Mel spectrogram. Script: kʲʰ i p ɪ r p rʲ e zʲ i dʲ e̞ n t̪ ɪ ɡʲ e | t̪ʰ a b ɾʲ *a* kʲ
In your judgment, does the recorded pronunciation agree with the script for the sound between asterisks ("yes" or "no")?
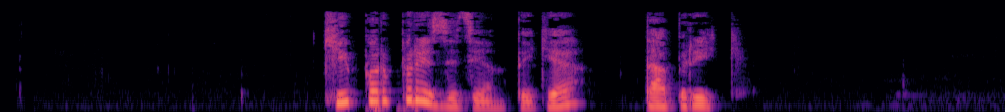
no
